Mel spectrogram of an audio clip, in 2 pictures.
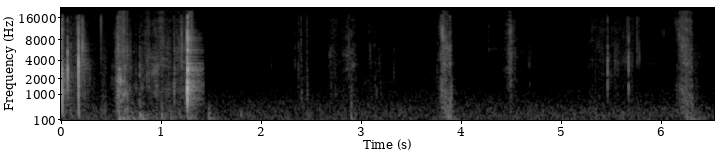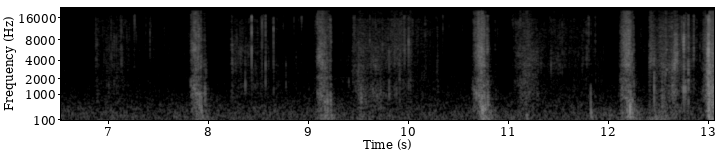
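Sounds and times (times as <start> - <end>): slime crackling: 6.9 - 13.0.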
